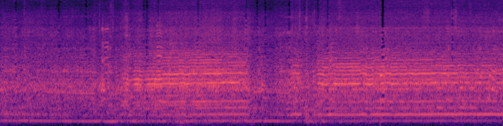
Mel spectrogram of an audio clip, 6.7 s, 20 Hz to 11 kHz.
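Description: Peugeot 205 1.9 GTI's four-cylinder engine running hard at speed, heard from inside the stripped rally cabin. The note holds fairly steady, with brief breaks about one and a half and four seconds in.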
